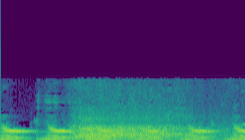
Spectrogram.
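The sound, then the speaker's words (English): A voice imitates Kenneth Williams' car alarm with repeated rising and falling whoops, a nasal siren-like wail cycling about five times, loud, over a steady noisy background. “Well, it may surprise you to hear, I've been doing this for quite some time, and I have collected Kenneth Williams' car alarm.”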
